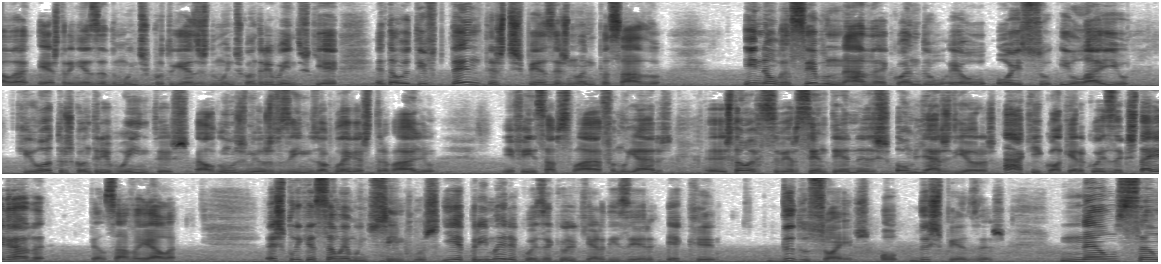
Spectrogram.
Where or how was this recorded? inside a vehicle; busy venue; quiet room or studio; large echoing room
inside a vehicle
